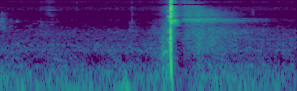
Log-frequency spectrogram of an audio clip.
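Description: Golf driver striking a ball off the tee: a single sharp crack about a second in, followed by a brief high-pitched ring from the clubhead.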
